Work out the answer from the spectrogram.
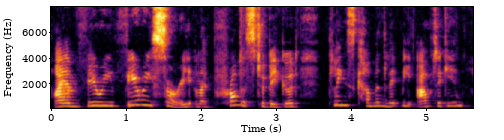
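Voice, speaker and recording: A woman's voice: sits high, moderate pace, sharp tone. A woman voicing a remorseful storybook monster, earnest and pleading. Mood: sorry, pleading. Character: remorseful, pleading male monster writing an apology.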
